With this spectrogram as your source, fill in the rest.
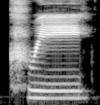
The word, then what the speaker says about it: create: However, this is one of those double vowel exceptions because you should know, how do we pronounce this word? Create. Right. So cree, this is a long vowel.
